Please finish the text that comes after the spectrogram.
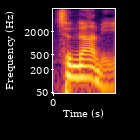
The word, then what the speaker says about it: tsunami: You know, there's a T in front of that word. It's pronounced tsunami.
